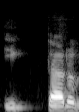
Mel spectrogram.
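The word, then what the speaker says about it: 읽다: 어간 받침이지만 뒤에 기억이 없기 때문에 어 원칙대로 익다로 발음해야 돼.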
